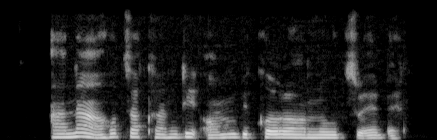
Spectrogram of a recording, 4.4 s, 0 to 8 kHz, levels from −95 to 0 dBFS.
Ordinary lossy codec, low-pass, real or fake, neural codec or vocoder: none; 7.2 kHz; fake; vocoder, 24 kHz, 100 mel bands, Vocos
